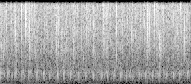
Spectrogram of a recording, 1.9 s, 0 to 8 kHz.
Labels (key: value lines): label: biophony, rattle
recorder: SoundTrap 500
